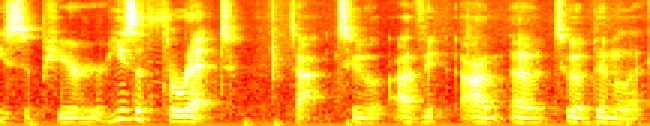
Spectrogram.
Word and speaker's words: Abimelech: he's a threat to abimelech i keep wanting to use the hebrew pronunciation avi melek so he's a threat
